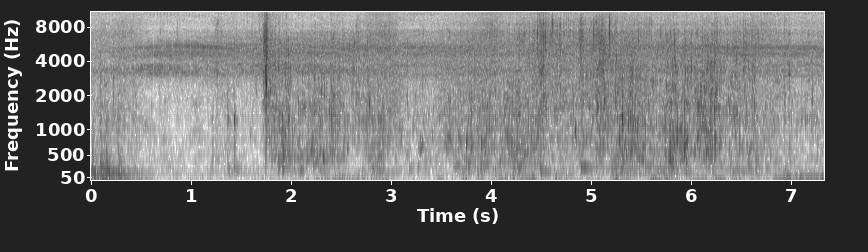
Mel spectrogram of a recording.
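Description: Kayak paddling: a Magellan double-bladed paddle dipping and stroking through the water in irregular splashes, with a sharp knock a couple of seconds in.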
